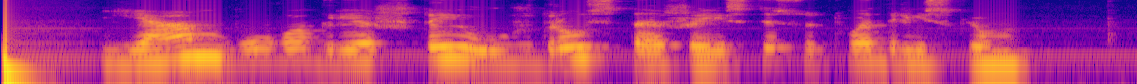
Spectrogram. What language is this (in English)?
Lithuanian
